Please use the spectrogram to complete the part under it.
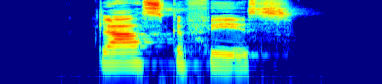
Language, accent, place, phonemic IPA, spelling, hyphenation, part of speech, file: German, Germany, Berlin, /ˈɡlaːsɡəˌfɛːs/, Glasgefäß, Glas‧ge‧fäß, noun, De-Glasgefäß.ogg
- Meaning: glass vessel, glass jar, glassware (a vessel made of glass)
